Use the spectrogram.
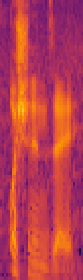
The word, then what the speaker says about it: Oeschinensee: Oeschinensee, as it's correctly pronounced.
